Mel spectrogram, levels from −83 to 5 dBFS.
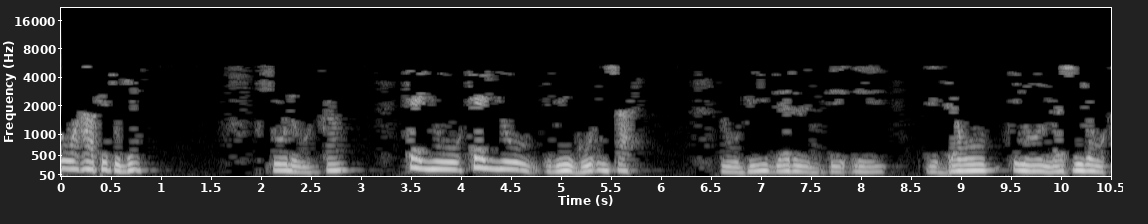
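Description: From start to finish the speech is band-limited, with nothing above about 5.3 kHz, and carries heavy codec damage: a watery, swirling texture, metallic chirps on s sounds, and smeared consonant onsets. The likely cause is MP3 compression at a very low bitrate, around 8 kbps. Starved of bits, the encoder removed the treble at a fixed cutoff and zeroed weaker frequency lines, which flicker on and off between frames.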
